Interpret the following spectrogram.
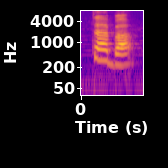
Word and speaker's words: tabac: le mot tabac et dans le monde tabac le sait à la fin ne se prononcent pas tabac plus loin est-ce avec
